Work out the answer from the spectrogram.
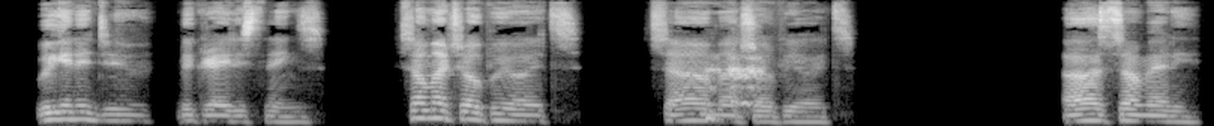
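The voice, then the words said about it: Donald Trump impression. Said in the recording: “don't give me your Trumpy answer ... Well, you do a better voice than that.”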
